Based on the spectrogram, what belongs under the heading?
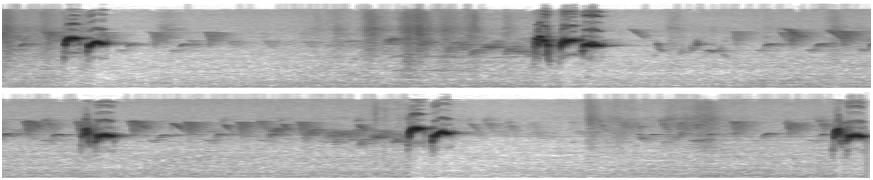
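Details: Red-whiskered bulbul female calling to a male or for pairing: loud double chirps with falling slurs, repeated roughly every three seconds over busy background chatter of other small birds.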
